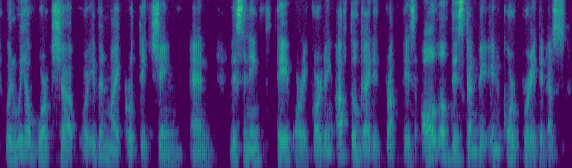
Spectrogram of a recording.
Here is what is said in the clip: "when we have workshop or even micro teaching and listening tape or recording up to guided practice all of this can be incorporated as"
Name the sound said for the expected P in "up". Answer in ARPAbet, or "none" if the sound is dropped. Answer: F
